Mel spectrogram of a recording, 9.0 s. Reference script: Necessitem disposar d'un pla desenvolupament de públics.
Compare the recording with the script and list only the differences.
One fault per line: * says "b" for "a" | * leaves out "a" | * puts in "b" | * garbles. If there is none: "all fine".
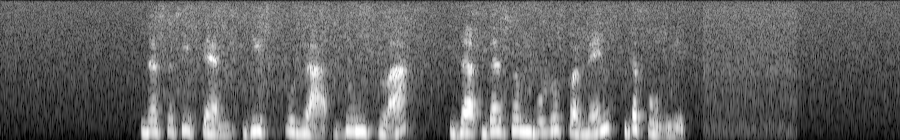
* puts in "de"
